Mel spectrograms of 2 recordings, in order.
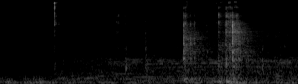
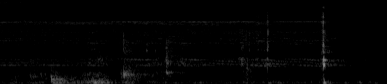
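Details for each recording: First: Floppy drive in an HP Pavilion N5445 laptop (c. 2001, AMD Duron/Athlon) clicks and buzzes quietly and irregularly at power-on during a partial-assembly test boot, with no display shown; normal floppy seek at boot. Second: Hitachi 2.5-inch IDE hard drive made July 2001 from an HP Pavilion N5445 laptop: thin steady high spindle whine under handling knocks; bearings possibly wearing out.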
